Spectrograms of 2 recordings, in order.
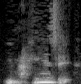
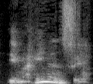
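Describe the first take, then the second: First: Imagínense said higher with a rising tune; imagínense, stressed. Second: Said in the usual way. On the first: Acted. Preacher urging the congregation to picture God's blessing, imagínense rising high. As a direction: lift imagínense up, inviting wonder. Preacher repeats word for emphasis.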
